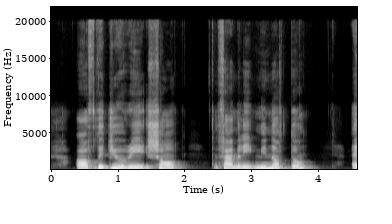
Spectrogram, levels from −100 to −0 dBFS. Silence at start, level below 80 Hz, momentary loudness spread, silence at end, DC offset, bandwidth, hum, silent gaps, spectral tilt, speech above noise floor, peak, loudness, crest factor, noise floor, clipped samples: 0.4 s; -64 dBFS; 7 LU; 0 s; under 0.1%; over 20 kHz; none; none; -6 dB/octave; 51 dB; -2 dBFS; -18 LUFS; 16 dB; -69 dBFS; under 0.1%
